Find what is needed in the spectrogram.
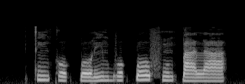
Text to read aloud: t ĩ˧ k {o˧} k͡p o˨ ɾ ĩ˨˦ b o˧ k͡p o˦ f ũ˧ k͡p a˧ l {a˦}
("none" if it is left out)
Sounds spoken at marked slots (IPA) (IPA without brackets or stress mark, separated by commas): o˨, a˦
